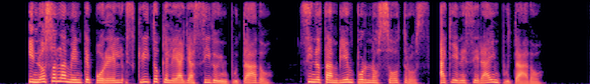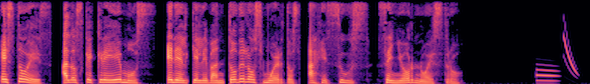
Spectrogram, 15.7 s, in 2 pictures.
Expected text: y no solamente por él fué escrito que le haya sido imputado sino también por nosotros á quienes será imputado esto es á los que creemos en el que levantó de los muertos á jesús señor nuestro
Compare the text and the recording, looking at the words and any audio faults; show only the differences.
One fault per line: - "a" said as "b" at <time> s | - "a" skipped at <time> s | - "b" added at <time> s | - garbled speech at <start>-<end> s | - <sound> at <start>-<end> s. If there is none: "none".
- "fué" skipped at 1.7 s
- chirp at 15.0-15.6 s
